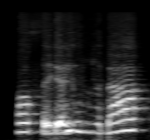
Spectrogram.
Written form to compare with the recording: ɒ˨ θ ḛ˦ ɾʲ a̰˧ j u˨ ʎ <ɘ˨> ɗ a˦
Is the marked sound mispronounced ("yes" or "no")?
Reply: no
